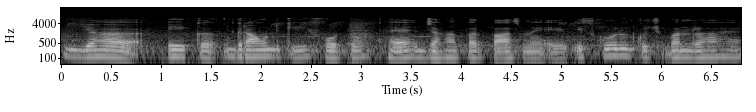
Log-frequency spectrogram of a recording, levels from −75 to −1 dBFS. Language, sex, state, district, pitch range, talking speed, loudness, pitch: Hindi, male, Uttar Pradesh, Muzaffarnagar, 110-125 Hz, 140 wpm, -30 LUFS, 115 Hz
